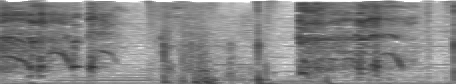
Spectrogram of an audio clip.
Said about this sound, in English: Well, I heard you cough anyway.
